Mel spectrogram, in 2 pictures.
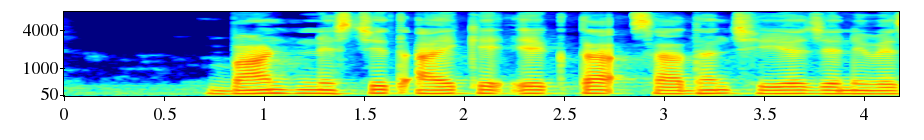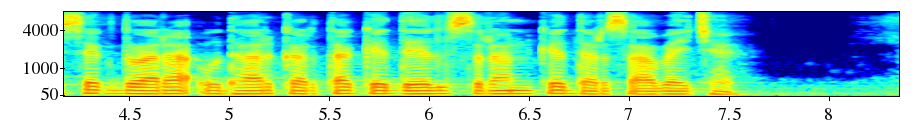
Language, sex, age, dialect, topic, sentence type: Maithili, male, 18-24, Eastern / Thethi, banking, statement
